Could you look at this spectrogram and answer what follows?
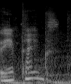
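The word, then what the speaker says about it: Aphex: Is it Aex or Apex? I hear people say Apex, but I see people write AEX. Is it actually like that? You spell it AEX, but it's pronounced Apex.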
